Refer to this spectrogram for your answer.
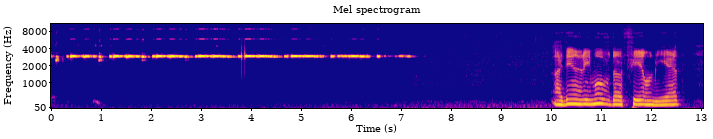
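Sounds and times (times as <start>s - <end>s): high-pitched electronic whistle: 0.0s - 7.4s.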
